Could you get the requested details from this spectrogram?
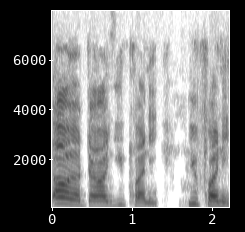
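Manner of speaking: mock laughing while speaking. Retelling how everybody fell for the jokes: imitating people laughing while talking. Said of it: "start laughing like".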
